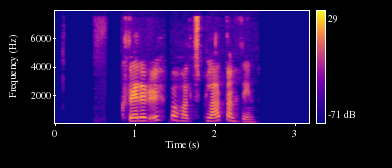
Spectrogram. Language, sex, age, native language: Icelandic, female, 40-49, Icelandic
